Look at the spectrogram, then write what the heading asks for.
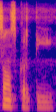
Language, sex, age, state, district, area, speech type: Marathi, male, 45-60, Maharashtra, Osmanabad, rural, spontaneous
